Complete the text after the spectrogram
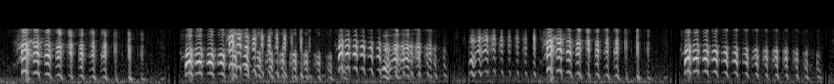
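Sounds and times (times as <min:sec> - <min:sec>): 
person laughing: 0:00.2 - 0:08.3.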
